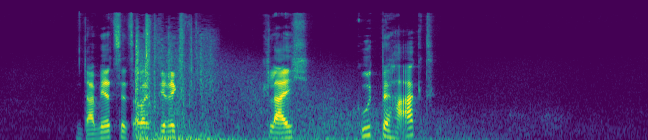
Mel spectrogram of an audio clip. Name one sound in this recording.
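Heavy ship guns fire with deep, rumbling booms.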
